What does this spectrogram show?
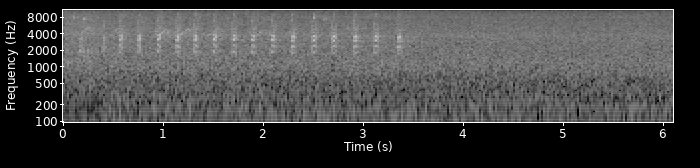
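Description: A bird calling a rapid run of short, evenly spaced chirps, about five a second, for some three seconds, over a steady hiss.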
